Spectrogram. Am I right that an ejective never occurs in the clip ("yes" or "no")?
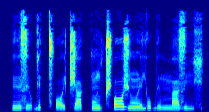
no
